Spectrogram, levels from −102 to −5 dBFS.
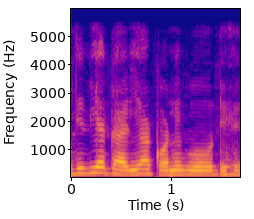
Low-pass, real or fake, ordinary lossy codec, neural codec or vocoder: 5.4 kHz; fake; none; codec, 44.1 kHz, 3.4 kbps, Pupu-Codec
